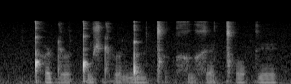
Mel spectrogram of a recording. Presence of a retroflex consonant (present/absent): present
